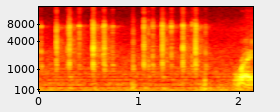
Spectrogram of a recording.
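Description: Quick keystrokes on a computer keyboard while coding a C# console program, a rapid irregular run of close, crisp clicks, with a brief voice starting at the end.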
